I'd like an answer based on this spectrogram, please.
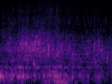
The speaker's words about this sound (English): Ctesibius's device, which is a constant presence in most of our homes: the flush toilet.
